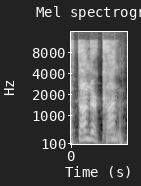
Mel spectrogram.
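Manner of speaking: high, loud mock outburst; mock road curse. Imitating a friend cursing in the car, mock outburst. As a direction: belt it like a driver cursing.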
